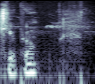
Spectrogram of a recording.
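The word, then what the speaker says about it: Quipu: I think it's pronounced Kuipu. Q-U-I-P-U.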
